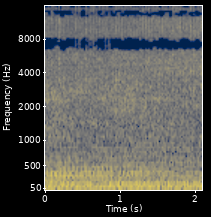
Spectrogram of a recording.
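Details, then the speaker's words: Toyota Vios petrol engine idles with a steady low hum and even beat, no longer shaking or misfiring after cleaning a very dirty throttle body; spark plugs and ignition coils were fine and the MAP sensor was cleaned. "nakita niyo naman tahimik na tahimik na hindi na nanginginig yung niyang makina"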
